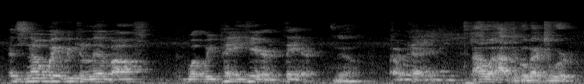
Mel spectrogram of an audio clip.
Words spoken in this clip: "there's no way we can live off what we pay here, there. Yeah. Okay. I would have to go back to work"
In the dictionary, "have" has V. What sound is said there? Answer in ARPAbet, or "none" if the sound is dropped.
F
